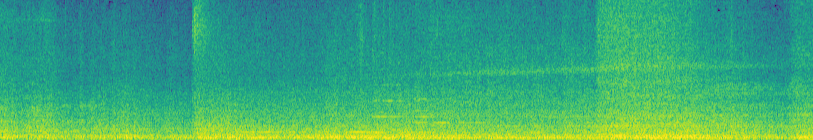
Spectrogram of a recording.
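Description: A train rumbles past on the tracks.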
